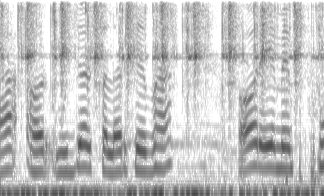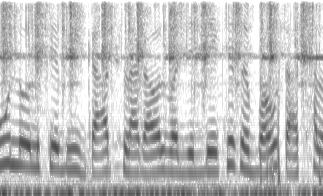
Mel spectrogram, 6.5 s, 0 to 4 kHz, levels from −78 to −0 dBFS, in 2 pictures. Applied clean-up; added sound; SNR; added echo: none; Bell; 2 dB; none.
